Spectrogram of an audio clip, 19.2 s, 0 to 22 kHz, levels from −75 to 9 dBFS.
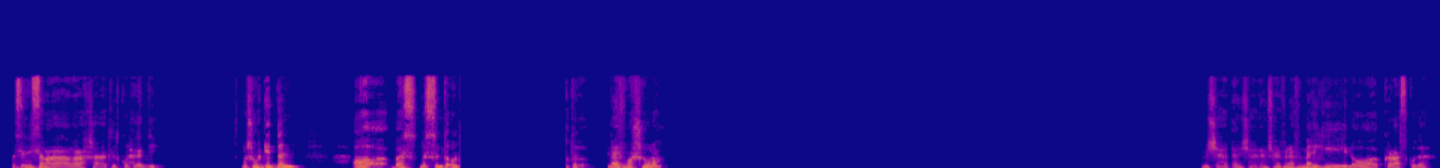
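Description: A speech clip with one rebuffering stall from 6.12 to 7.55 s: playback starved, went silent, then picked up exactly where it stopped, adding about 1.4 s.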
